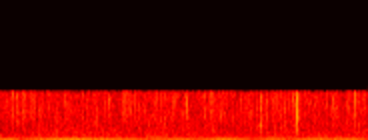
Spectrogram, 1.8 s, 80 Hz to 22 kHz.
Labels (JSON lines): {"label": "biophony, midshipman", "recorder": "SoundTrap 500"}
